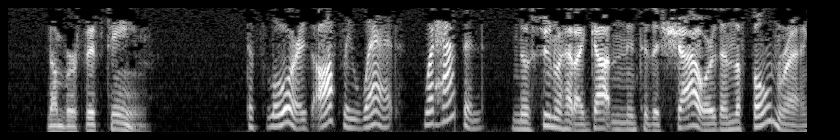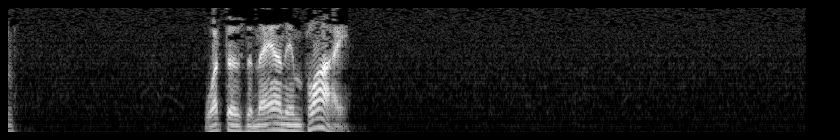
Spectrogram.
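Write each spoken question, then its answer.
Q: What does the man imply?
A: He got out of the shower wet to answer the phone.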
